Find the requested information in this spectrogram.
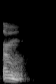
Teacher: Kita menggunakan metode Syafi'i maka menjadi ang ya. Nun mati ketemu kaf maka dibaca menjadi ang. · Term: ikhfa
